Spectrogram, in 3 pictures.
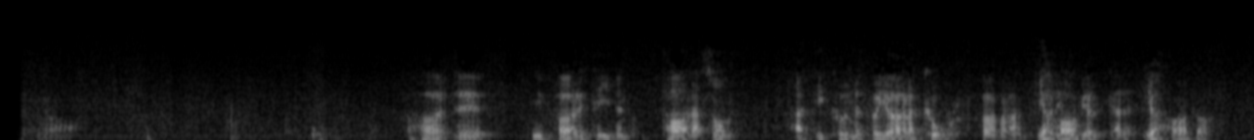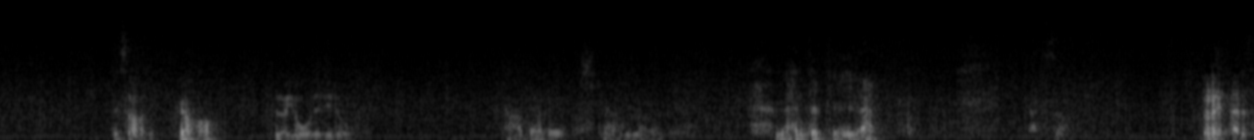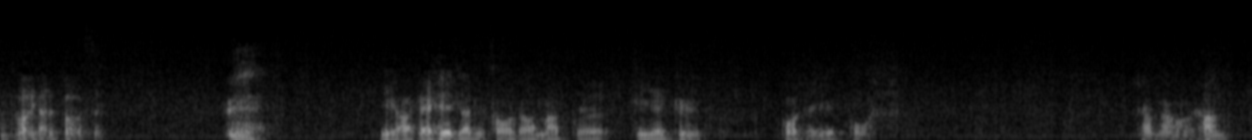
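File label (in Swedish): Ingatorp Småland, Svenska sagor dialekter; Folkminnen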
